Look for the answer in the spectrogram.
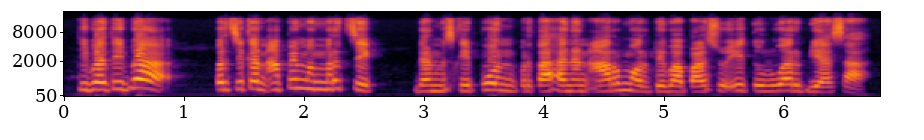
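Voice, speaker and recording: A woman narrating an audio novel in a steady reading voice. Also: high-pitched, no room sound, clean studio sound.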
